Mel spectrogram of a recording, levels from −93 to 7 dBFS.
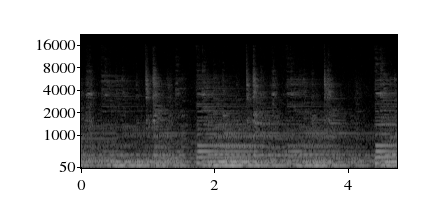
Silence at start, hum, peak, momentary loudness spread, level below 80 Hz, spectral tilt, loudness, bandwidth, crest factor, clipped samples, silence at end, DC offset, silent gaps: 0 s; none; -28 dBFS; 9 LU; -66 dBFS; -7 dB/octave; -43 LUFS; 15.5 kHz; 14 dB; under 0.1%; 0 s; under 0.1%; none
